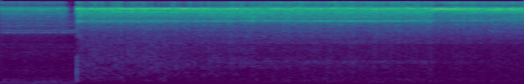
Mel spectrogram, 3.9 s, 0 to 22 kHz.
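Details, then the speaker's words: 1991 Cummins NT88 Big Cam on Peterbilt cab-over, engine off, intake pressurised to steady 15 psi with air compressor running to test boost gauge: constant high-pitched hiss; air leak beyond the boot, later found at the aftercooler. "so I am holding a steady 15 right here with the air compressor running which is great but I do hear air leaking somewhere where it's not on this boot anymore so we're going to have to investigate that"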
